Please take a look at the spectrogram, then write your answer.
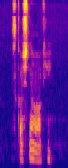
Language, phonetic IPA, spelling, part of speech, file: Polish, [ˌskɔɕnɔˈːci], skośnooki, adjective / noun, LL-Q809 (pol)-skośnooki.wav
